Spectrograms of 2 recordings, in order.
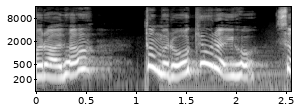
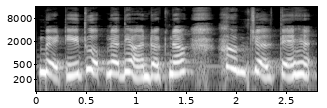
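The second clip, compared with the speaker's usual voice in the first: sorrowful farewell; 9 semitones higher, 11 dB louder than usual. Acted. Parent leaving mistreated daughter behind, sorrowful. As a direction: say goodbye with a heavy heart. Insulted parent leaves, saddened.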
